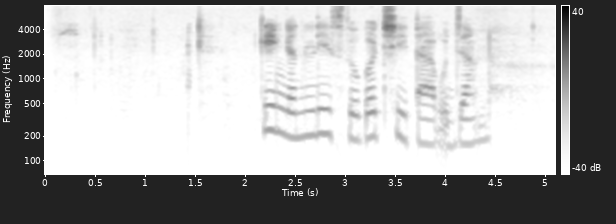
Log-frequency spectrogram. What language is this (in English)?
Kalenjin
